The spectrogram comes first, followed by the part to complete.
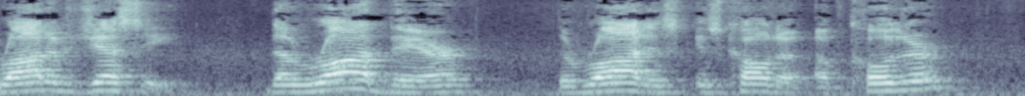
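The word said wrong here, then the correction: Hoter (חוטר): I pronounced that wrong. Try it again. Hoter. Hoter. C-H-O-T-E-R. C-H-O-T-E-R. The pronunciation is Hoter. Okay? And the branch is Netzer. Netzer. N-E-T-Z-E-R, N-E-T-Z-E-R, Neser.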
